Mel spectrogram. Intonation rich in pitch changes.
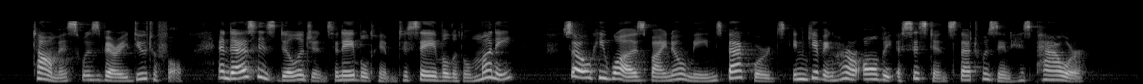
Yes: wide, 6.9 semitones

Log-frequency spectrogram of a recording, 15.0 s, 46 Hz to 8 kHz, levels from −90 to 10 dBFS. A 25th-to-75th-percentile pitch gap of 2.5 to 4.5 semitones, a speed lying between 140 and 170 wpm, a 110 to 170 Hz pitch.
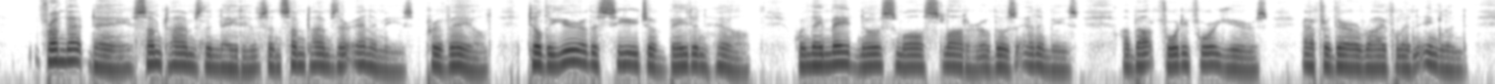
Yes: average, 2.9 semitones; average, 150 wpm; medium, 140 Hz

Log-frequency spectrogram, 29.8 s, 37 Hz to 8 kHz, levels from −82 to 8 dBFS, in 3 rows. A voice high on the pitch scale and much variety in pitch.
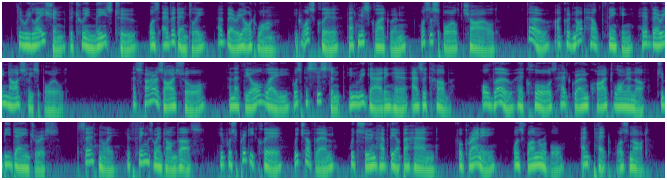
No: low, 120 Hz; wide, 5.7 semitones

